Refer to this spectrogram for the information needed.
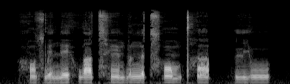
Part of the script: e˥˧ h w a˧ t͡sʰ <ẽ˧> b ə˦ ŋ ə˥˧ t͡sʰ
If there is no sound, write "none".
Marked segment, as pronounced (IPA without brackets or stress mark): ẽ˧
